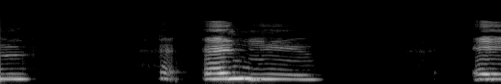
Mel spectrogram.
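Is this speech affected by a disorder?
Yes: cerebral palsy.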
